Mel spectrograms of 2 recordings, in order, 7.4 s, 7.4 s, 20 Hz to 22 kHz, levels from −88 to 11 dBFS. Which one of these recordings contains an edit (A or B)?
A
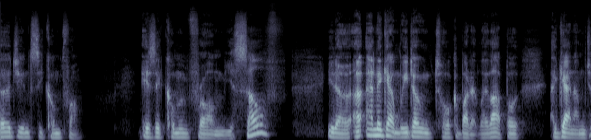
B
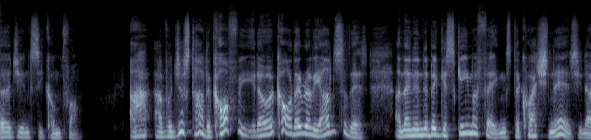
B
